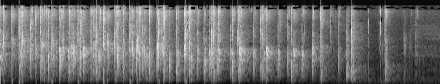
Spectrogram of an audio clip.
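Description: Rapid hand clapping from a few people, a dense run of sharp claps that thins out toward the end with a few last scattered claps.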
